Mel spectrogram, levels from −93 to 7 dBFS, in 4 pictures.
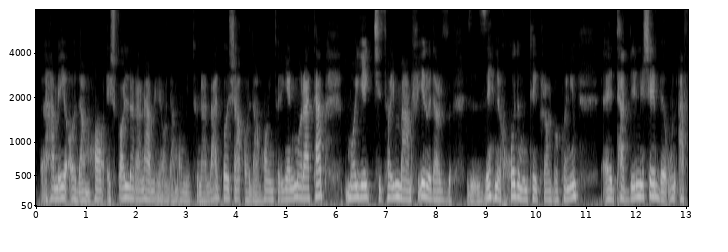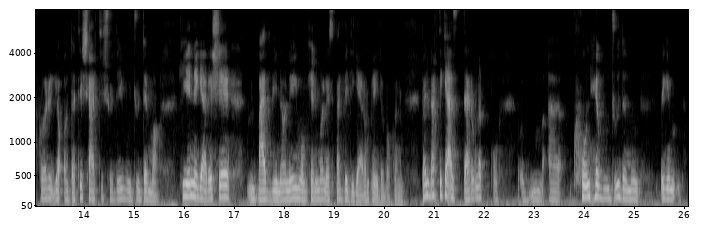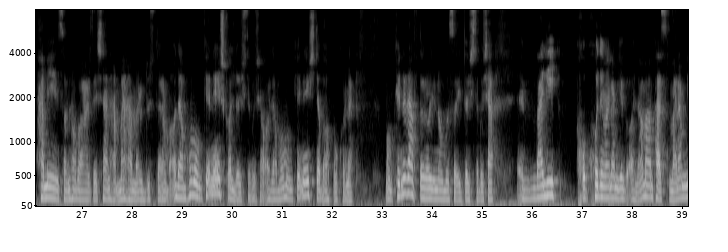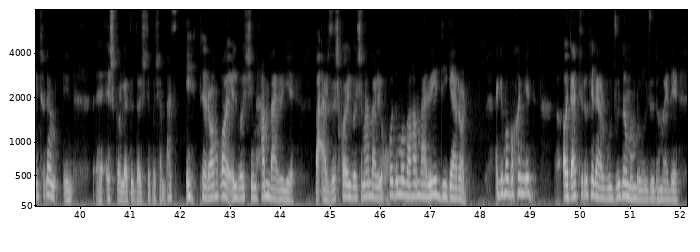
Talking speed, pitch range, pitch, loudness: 145 wpm, 130-170 Hz, 145 Hz, -27 LUFS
